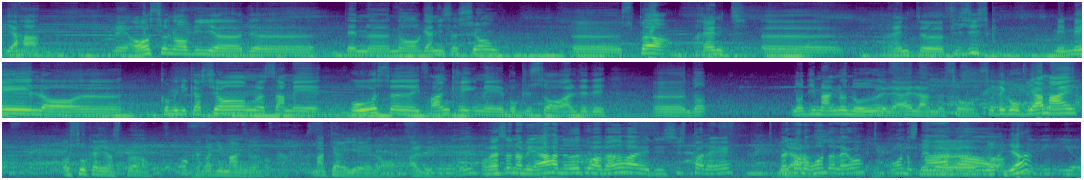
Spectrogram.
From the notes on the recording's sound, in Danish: Bocuse d'Or 2023 del. 3 Live fra Lyon. Hør med live fra Lyon.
